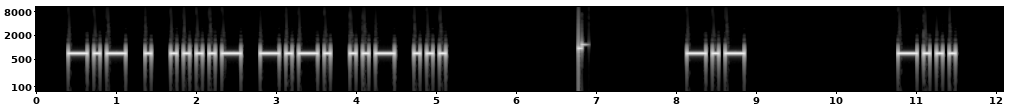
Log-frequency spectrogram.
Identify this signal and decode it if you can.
Morse code, heard as a keyed tone, about 15 wpm, spaced as for 10 wpm, 700 Hz. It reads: KE4CUS KB
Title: USA Call Signs - 6 Characters - 8x Character Spacing - 15wpm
